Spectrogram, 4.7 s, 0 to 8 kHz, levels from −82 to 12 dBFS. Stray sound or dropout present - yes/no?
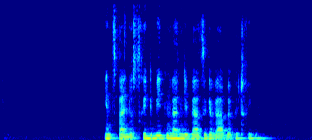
no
